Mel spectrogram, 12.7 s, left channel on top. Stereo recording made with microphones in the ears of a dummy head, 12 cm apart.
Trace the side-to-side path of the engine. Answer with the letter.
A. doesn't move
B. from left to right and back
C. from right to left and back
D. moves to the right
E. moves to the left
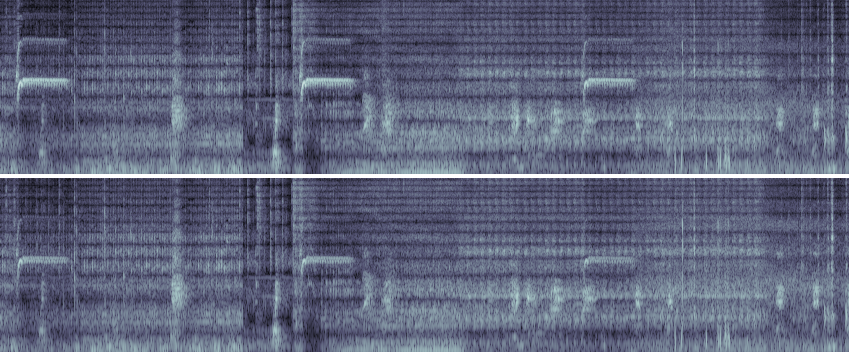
A.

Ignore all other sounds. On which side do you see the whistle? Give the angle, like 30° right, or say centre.
80° left.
